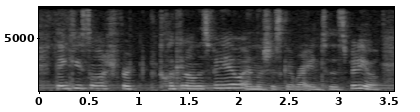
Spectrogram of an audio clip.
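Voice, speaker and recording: Over music in the background, a woman with an American accent speaks with lively intonation. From Long Beach, California. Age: young. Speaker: YouTuber giving college admissions advice. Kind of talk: casual talk to camera.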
